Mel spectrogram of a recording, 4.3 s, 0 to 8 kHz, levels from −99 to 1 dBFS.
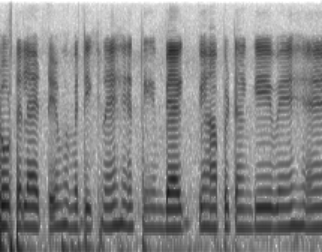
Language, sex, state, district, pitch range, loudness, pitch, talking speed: Hindi, female, Maharashtra, Gondia, 195-205 Hz, -18 LUFS, 195 Hz, 180 wpm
